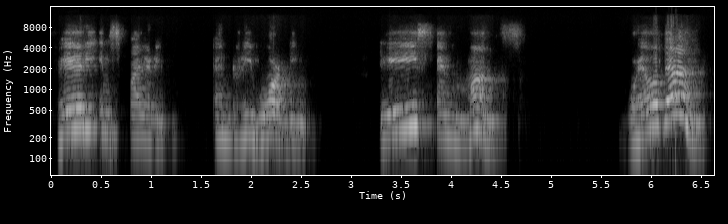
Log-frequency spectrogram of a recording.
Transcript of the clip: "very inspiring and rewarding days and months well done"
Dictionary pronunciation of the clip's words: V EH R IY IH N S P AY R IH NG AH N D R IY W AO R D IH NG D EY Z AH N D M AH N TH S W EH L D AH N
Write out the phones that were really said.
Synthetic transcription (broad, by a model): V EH R IY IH N S P AY R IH NG AH N D R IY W AO R D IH NG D EY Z AH N D M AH N T S W EH L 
